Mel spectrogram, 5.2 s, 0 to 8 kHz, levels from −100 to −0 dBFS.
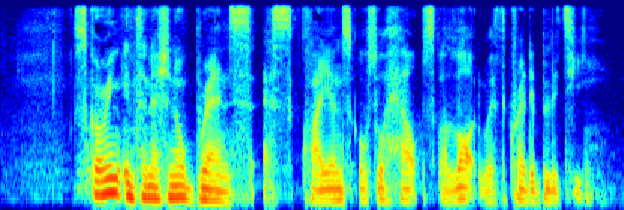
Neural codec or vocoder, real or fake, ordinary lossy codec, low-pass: codec, 16 kHz in and 24 kHz out, 2.2 kbps, FireRedTTS-2 codec; fake; none; 7.2 kHz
